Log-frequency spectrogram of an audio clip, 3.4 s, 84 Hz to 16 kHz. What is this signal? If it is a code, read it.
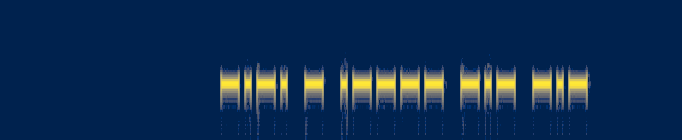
Morse code, heard as a keyed tone, about 40 wpm, 700 Hz. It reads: CT1KK
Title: DXCC-100 Call Signs - 5 Characters - Repeated 3x - 40wpm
